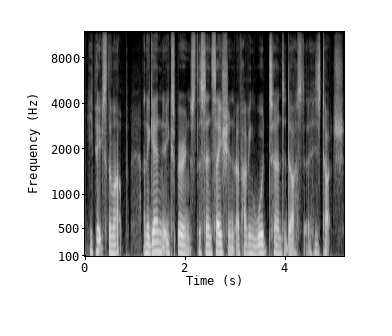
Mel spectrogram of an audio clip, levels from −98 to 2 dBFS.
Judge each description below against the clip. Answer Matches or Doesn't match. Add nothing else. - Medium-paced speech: Doesn't match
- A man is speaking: Matches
